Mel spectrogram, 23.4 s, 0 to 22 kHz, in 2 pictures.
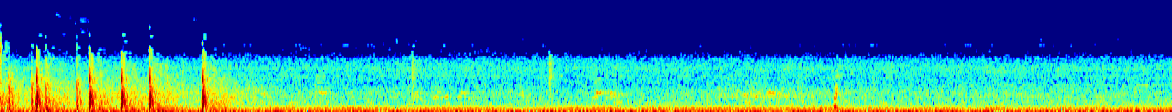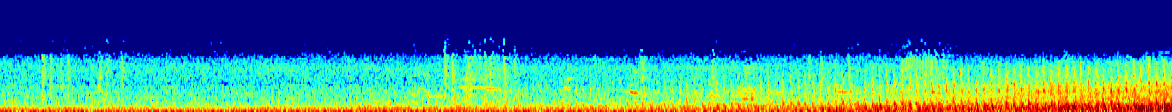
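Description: Weapons fire in Arma 3 during an artillery strike: a quick cluster of sharp cracks at the start, then a steady low rumble with faint distant thuds that swells louder toward the end.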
